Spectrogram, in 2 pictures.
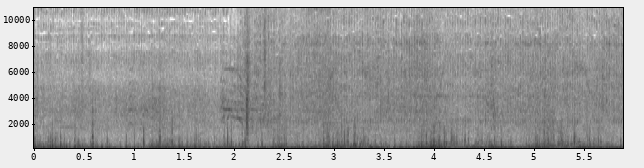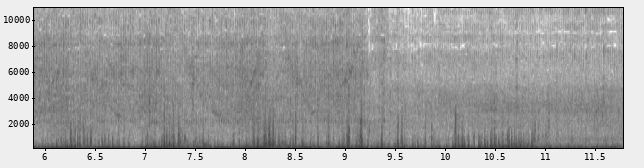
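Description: Riding noise from a moving bicycle: wind buffeting the microphone of the bike-mounted camera as a loud, fluttering low rumble, with tyres rolling on asphalt and small clicks and rattles from the bike.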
